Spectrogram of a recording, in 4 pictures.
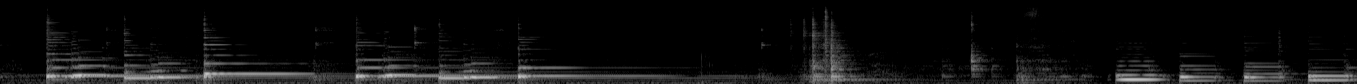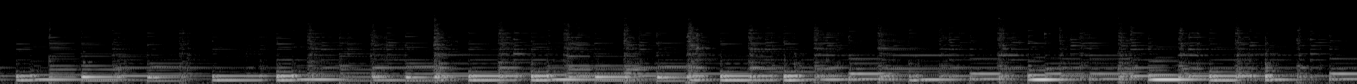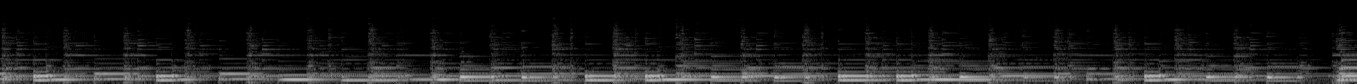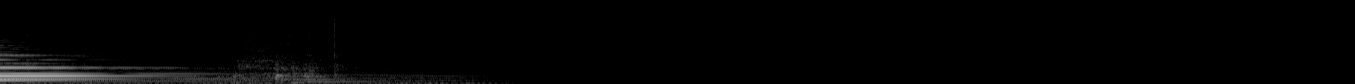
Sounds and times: Ukulele: 0:00.0 - 0:45.3.

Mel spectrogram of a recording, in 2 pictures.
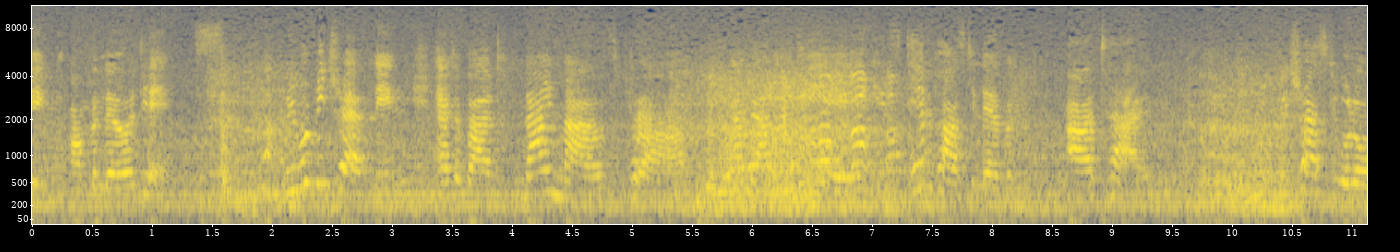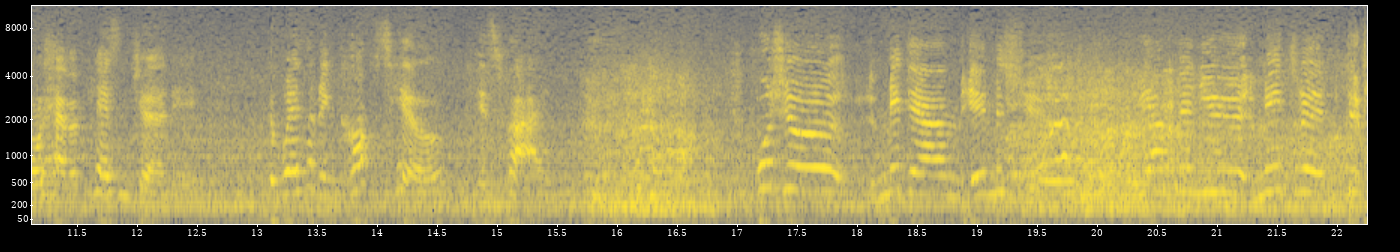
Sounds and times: Speech: 0:00.0 - 0:01.2, 0:02.1 - 0:09.4, 0:10.4 - 0:12.5, 0:13.1 - 0:15.5, 0:17.1 - 0:22.2.

